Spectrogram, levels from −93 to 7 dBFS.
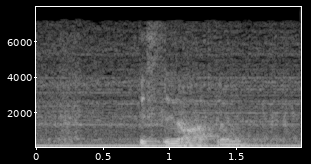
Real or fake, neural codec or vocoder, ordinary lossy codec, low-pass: fake; codec, 16 kHz, 8 kbps, FunCodec, trained on Chinese and English, 25 frames a second; MP3, 48 kbps; 7.2 kHz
